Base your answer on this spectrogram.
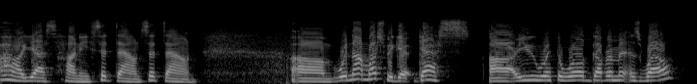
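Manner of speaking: welcoming tea lady voice. Voicing a woman who pushes a tea cart and greets the guests: voicing a tea-cart woman character. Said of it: "this woman comes up pushing a tea cart, and she's like".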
